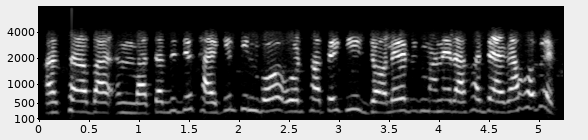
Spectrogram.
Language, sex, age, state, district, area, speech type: Bengali, female, 30-45, West Bengal, Uttar Dinajpur, urban, conversation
